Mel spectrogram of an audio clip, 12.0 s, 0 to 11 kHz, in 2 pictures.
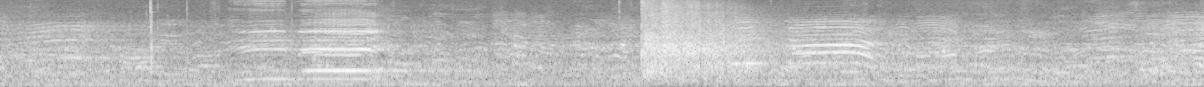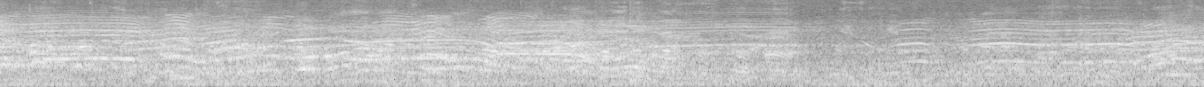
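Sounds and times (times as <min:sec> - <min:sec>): crowd chatter: 0:00.0 - 0:12.0
starting pistol crack: 0:03.2 - 0:03.9.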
